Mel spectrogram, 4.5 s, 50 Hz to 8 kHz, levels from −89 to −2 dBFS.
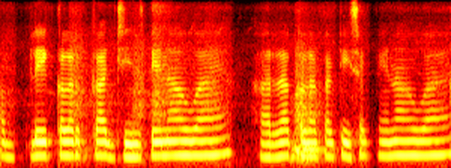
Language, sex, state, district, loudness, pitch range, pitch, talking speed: Hindi, female, Jharkhand, Garhwa, -17 LUFS, 195-210 Hz, 205 Hz, 200 wpm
